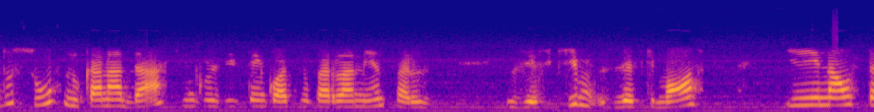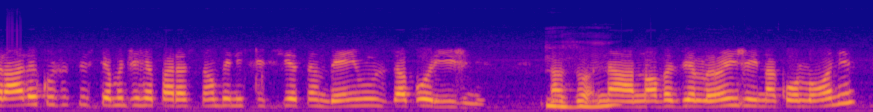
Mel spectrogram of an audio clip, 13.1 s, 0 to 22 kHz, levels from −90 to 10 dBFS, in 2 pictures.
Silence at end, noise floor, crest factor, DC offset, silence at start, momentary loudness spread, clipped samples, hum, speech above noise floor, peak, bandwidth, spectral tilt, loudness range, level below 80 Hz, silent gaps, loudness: 0.15 s; -50 dBFS; 14 dB; under 0.1%; 0.05 s; 14 LU; under 0.1%; 60 Hz at -55 dBFS; 34 dB; -2 dBFS; 4.9 kHz; -7.5 dB/octave; 5 LU; -58 dBFS; none; -16 LUFS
